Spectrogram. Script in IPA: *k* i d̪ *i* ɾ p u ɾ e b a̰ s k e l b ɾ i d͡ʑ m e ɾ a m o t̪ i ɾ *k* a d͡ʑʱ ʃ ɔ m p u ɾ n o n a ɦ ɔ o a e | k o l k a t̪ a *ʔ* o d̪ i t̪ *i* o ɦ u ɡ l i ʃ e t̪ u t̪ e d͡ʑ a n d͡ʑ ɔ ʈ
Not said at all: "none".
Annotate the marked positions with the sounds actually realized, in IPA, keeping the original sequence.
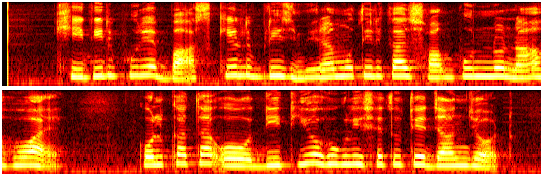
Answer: kʰ, i, k, ʔ, i

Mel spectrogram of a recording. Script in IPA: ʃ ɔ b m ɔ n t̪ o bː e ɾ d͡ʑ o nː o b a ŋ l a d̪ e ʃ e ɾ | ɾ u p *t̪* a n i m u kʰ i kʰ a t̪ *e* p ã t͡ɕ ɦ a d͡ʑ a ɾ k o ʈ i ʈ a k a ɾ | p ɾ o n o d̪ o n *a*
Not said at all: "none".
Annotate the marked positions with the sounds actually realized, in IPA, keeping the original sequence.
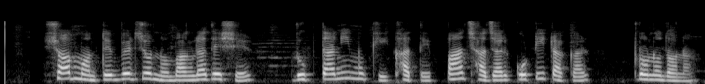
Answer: t̪, e, a

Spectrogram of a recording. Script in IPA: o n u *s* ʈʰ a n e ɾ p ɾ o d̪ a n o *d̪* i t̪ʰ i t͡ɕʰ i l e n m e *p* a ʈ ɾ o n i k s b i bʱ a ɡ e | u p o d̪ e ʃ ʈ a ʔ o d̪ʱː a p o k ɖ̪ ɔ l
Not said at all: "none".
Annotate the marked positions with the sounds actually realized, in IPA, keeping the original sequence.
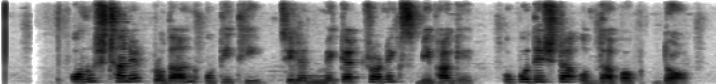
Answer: ʃ, t̪, k

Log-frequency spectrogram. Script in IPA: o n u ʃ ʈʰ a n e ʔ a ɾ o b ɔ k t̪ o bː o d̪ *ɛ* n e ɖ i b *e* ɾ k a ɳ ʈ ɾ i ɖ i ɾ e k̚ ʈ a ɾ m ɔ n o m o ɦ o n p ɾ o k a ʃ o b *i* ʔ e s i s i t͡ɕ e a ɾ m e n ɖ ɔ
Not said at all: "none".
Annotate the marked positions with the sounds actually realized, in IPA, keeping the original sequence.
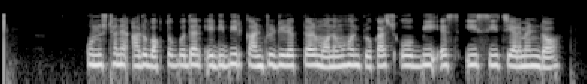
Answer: ɛ, i, i

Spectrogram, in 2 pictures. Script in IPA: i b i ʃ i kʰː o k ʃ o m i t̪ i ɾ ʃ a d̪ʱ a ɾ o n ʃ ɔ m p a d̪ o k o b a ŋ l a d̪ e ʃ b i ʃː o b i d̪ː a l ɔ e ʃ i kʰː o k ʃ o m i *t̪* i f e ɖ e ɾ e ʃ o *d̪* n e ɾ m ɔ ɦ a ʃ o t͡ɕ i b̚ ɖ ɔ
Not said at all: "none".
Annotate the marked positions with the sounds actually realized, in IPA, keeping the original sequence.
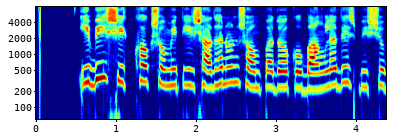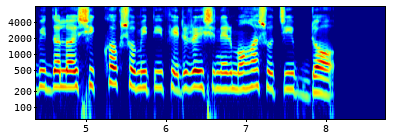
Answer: t̪, none

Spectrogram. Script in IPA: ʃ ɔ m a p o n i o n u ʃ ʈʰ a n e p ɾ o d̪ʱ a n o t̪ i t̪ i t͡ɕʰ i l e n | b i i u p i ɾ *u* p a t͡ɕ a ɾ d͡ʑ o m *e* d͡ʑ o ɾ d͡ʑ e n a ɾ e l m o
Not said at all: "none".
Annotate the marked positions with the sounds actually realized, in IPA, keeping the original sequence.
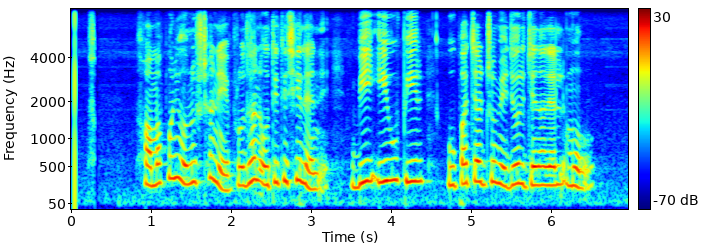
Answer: u, e

